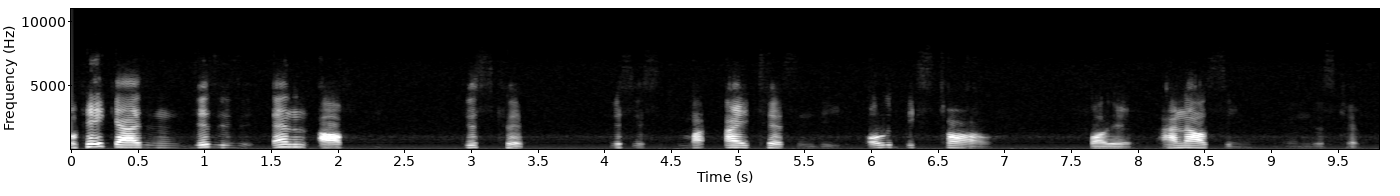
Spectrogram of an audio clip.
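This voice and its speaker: With a Thai accent, a man speaks at a fairly high pitch, his loudness swinging widely. He leaves long, frequent pauses. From Thailand. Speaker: student. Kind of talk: casual talk to camera.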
